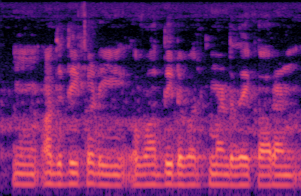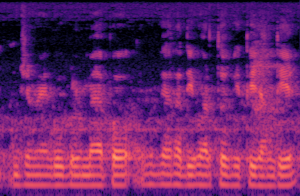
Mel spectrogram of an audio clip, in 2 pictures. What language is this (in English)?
Punjabi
